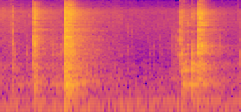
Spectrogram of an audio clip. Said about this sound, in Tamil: இதை நல்லா வாசம் வர அளவுக்கு ட்ரையாக வறுத்துக்குங்க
